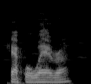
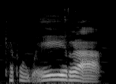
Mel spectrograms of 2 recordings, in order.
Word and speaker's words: Capoeira: Glad I googled how to say this. Capoeira. – Capoeira.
